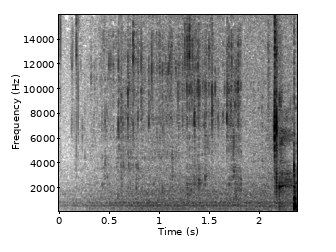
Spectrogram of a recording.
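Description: Water is poured into a blender jar with soup ingredients, a rising liquid trickle and splash that builds steadily and ends in a sharp clunk, with no voices.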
